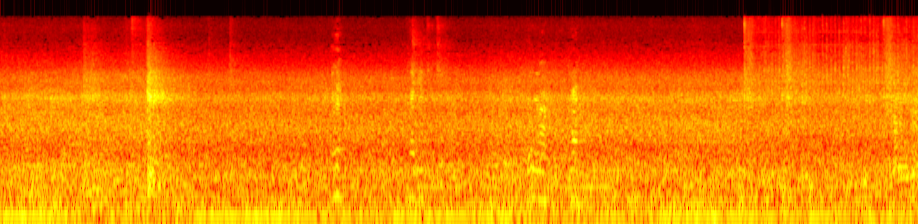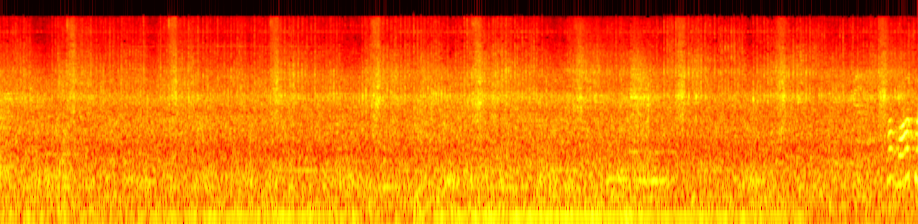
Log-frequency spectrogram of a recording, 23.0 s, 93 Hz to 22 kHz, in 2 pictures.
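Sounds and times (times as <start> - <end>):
machine humming: 7.3 - 22.9.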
